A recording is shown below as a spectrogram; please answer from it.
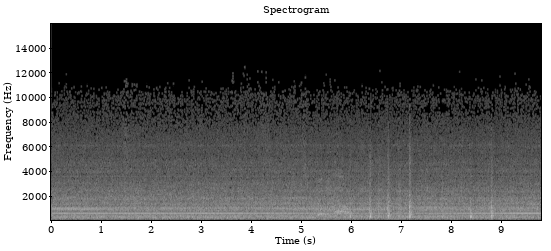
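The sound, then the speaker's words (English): A monorail train departs and runs with a steady, dense rumble and a constant mid-pitched whine, while sharp clicks and clacks start popping up irregularly in the second half. “The monorail will depart momentarily.”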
